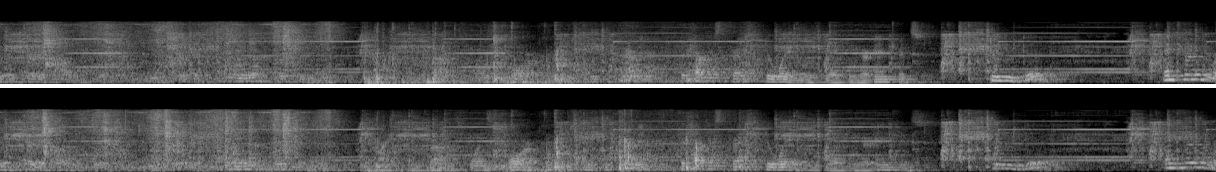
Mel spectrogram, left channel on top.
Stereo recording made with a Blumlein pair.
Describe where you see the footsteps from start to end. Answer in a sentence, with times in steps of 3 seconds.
In this clip you hear the footsteps on the right from 0 s, in the centre from 3 s, on the right from 6 s and not at all from 9 s.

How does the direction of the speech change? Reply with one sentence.
In this clip you hear the speech go from the right side to the left.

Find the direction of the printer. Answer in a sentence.
You can hear the printer in the centre.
